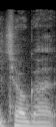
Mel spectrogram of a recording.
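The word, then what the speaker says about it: ཆོ་ག: By the way, you never use choke unless it's part of a two-syllable word. You see, you say jung choke, but you don't say rabjungi choke. Uh-huh. Never. So it had to be choga, and the person mistyped it.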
